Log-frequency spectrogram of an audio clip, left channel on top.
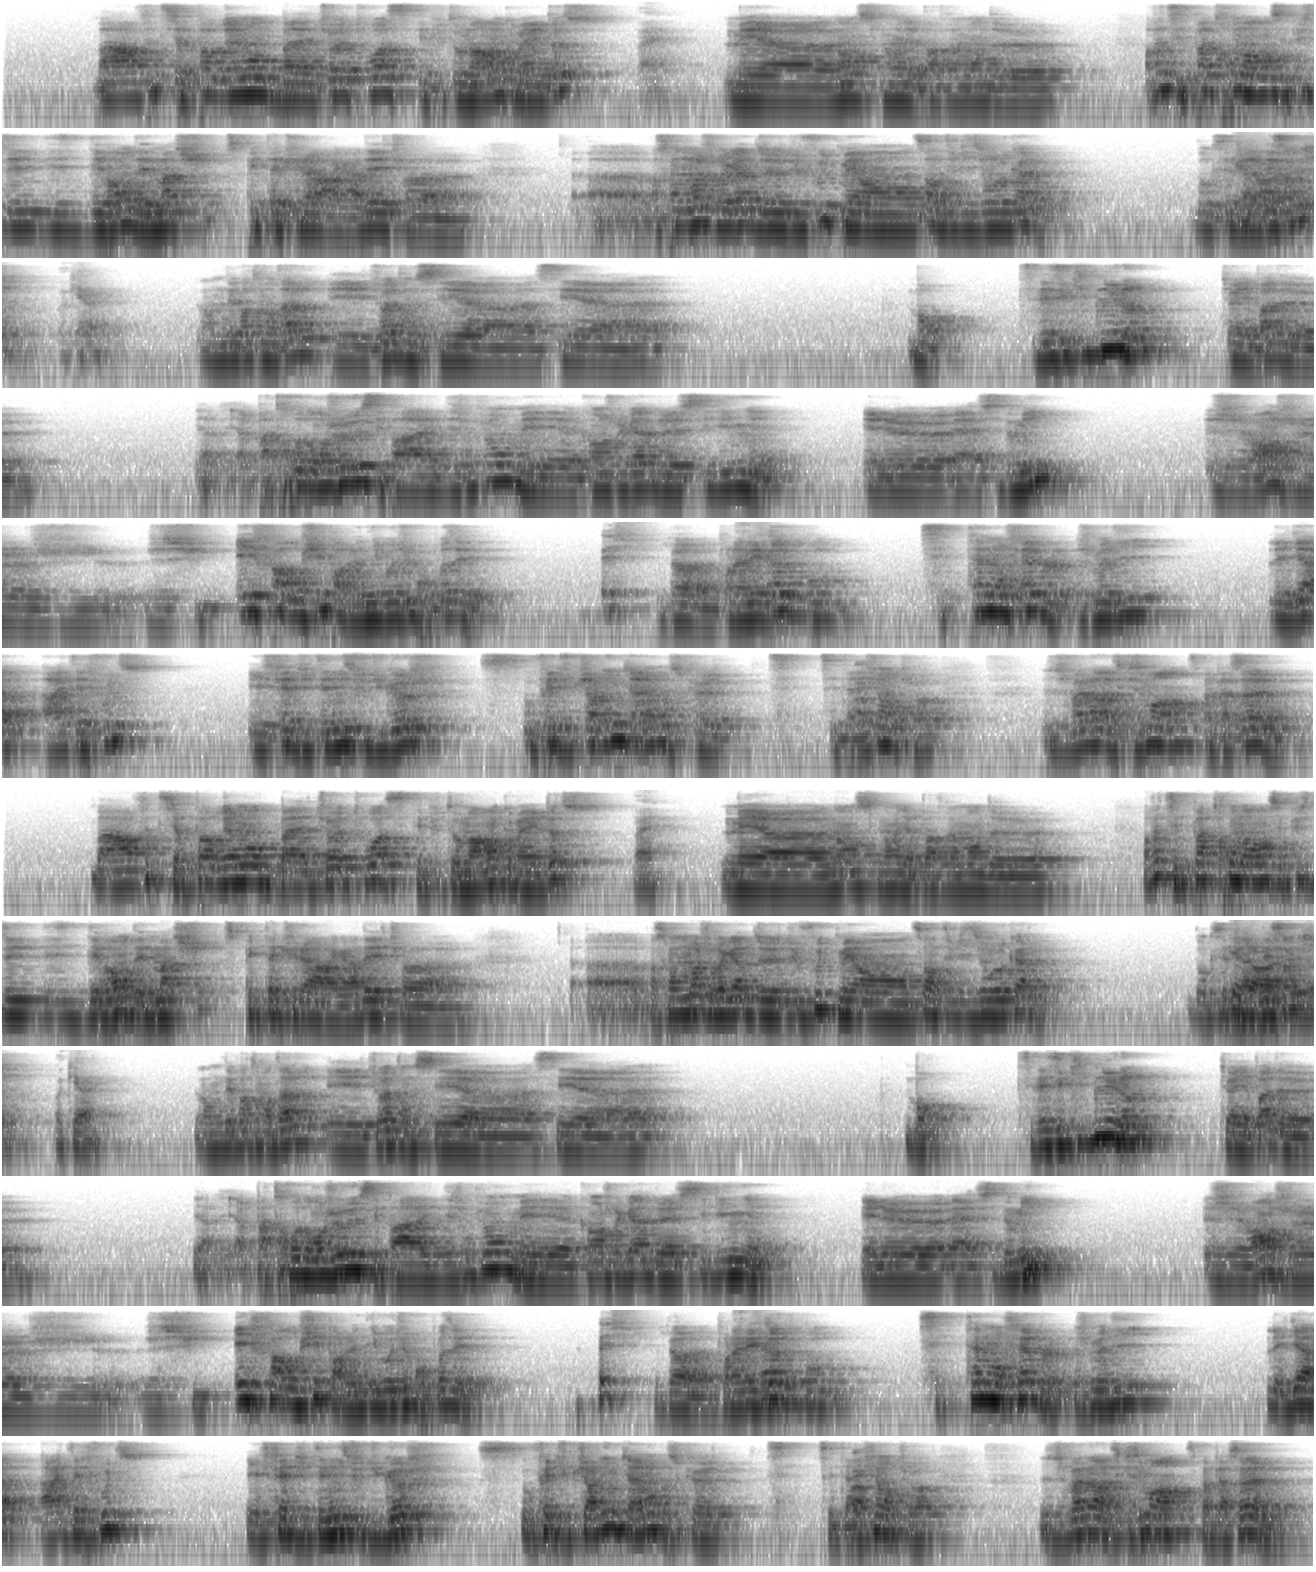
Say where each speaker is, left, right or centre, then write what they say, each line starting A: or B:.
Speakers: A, on the right; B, on the right.
A: Bah en fait, il n'y a pas vraiment de... Bah tu vois, toi, c'était plutôt marrant comme anecdote,
B: Ouais.
A: mais euh, non, sinon, il n'y a pas vraiment de... En fait, c'est pas trop marrant, c'est plus des, des, des- vraiment des matchs spectaculaires à regarder, tu vois. Euh, parce que moi, je regarde de- du foot, mais en, tu sais, en division locale. Donc c'est
B: Ok,
A: de la
B: genre.
A: D5,
B: euh, ok, ouais.
A: en départementale, et tu vois, donc c'est... euh, c'est euh, bon, c'est des équipes nulles, hein. Tu vois, il n'y a pas de... Il y a, y a pas trop d'enjeux, c'est pas la Ligue des Champions, mais euh, quand je regarde le FC Ligne et le euh, FC Domi, je, vraiment, je, je, je suis effarouché par le niveau de jeu proposé.
B: Oui,
A: Tu vois, pour
B: c'est
A: l'anecdote,
B: faible.
A: pour- c'est tellement faible. Je me dis, les gars, arrêtez le foot et faites du tennis ou du golf ou faites du curling carrément parce que c'est c'est terrifiant,
B: Bravo.
A: tu vois. Je, bah non, excuse-moi, hein, c'est pas personnel.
